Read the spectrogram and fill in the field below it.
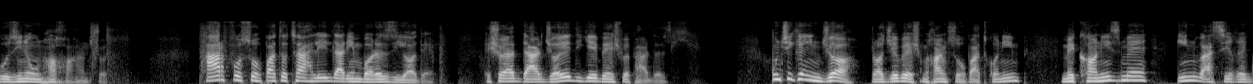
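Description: From 0.92 to 2.06 s the speech is chopped by the voice detector. It likely toggled repeatedly, so quiet word edges drop into synthetic fill.

Comfort noise replaces the background at 4.40 to 4.85 s, 6.71 to 7.73 s, 8.63 to 8.72 s, 10.28 to 10.61 s and 11.57 to 11.78 s. The likely cause is transmission pausing during silence. The real background turns flat and featureless. It is about 7 dB and 9 dB quieter in the second and third gaps, about 3 dB quieter in the fourth, and nearly unchanged elsewhere.

At 7.71 s the onset is clipped by the voice detector. It likely reacted late, so the first 20 ms are lost and the sound starts abruptly. Through the G.722 call path, nothing above 8 kHz is present.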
